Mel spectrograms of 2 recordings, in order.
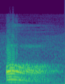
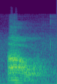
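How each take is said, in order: First: The word sounds like 'or', one vowel sound. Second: The word sounds like 'our', with a diphthong. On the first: The speaker calls it right. "The correct pronunciation is or" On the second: The speaker calls it wrong. "this word is pronounced our. That is wrong"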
